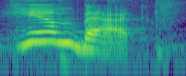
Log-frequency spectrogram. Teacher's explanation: D disappears, N is changed into M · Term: elision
